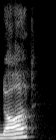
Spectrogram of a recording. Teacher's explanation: When you say n, your tongue touches the top of your mouth just behind your top teeth, and the air comes out of your nose. This sound is voiced.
